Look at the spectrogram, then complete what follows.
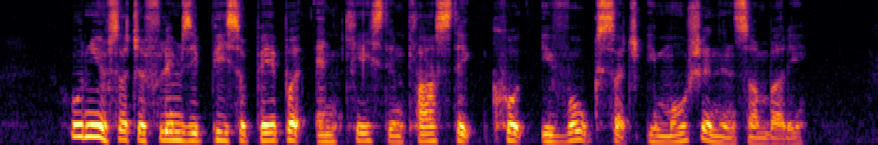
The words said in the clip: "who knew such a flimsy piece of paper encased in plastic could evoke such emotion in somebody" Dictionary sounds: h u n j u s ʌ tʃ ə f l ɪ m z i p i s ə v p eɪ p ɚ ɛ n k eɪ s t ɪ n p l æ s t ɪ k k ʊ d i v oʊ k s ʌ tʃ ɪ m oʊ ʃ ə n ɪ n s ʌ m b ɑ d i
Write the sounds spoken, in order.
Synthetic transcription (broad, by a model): h u n j u s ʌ tʃ ə f l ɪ m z i p i s ə v p eɪ p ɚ ɛ n k eɪ s t ɪ n p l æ s t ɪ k k ʊ d i v oʊ k s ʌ tʃ ɪ m oʊ ʃ ə n ɪ n s ʌ m b ɑ d i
